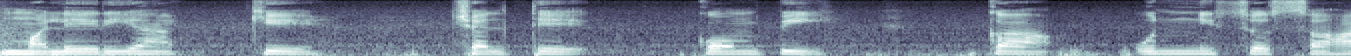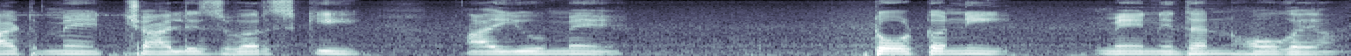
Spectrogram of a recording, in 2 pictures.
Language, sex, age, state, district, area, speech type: Hindi, male, 30-45, Madhya Pradesh, Harda, urban, read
